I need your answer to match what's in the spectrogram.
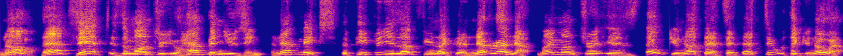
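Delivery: put-on Indian accent. Retelling a teacher's reply about the mantra: Indian accent. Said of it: "in an Indian accent".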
